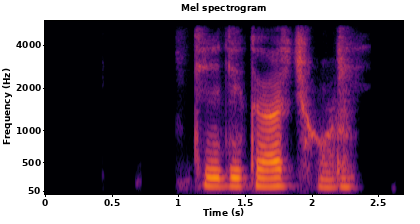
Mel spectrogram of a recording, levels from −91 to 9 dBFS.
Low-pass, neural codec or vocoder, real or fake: 5.4 kHz; autoencoder, 48 kHz, 32 numbers a frame, DAC-VAE, trained on Japanese speech; fake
